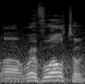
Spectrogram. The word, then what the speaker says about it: Revuelto: Well, thank you very much for taking the time to show us the new Revuelto. Did I say that right? Yeah, it's really excellent. Okay. The pronunciation is excellent.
